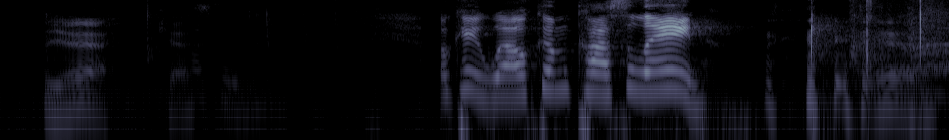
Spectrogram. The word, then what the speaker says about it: Casalane: Casalane.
